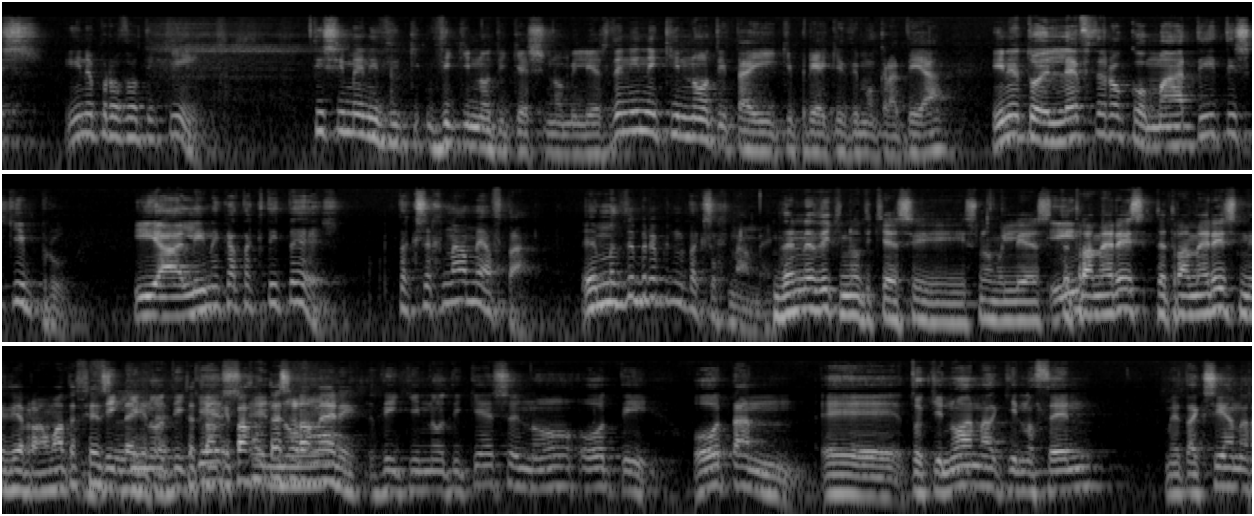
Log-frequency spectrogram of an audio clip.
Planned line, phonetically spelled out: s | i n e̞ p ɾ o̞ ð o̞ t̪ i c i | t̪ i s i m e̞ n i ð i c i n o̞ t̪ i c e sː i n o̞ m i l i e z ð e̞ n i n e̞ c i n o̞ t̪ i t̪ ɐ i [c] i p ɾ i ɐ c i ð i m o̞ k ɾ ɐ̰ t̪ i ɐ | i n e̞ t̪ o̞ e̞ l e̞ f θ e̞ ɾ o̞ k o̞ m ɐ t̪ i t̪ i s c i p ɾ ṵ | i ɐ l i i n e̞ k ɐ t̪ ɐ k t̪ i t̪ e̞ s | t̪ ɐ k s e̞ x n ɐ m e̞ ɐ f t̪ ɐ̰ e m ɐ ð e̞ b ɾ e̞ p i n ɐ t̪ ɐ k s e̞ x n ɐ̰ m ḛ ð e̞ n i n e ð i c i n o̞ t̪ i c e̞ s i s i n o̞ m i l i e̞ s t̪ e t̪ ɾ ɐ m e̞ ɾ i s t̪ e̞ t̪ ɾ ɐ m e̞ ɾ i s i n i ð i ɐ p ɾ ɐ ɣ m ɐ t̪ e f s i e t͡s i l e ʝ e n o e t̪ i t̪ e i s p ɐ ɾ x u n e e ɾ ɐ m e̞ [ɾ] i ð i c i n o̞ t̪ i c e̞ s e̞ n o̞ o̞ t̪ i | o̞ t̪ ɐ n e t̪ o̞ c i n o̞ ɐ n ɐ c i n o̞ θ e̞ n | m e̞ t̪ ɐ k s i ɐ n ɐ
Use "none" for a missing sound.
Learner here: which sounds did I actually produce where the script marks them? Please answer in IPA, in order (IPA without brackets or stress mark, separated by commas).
c, ɾ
